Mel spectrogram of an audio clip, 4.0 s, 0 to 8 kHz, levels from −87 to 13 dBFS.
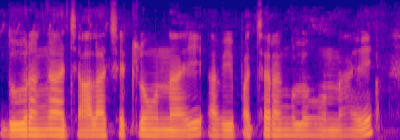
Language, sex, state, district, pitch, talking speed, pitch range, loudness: Telugu, male, Telangana, Mahabubabad, 120 Hz, 120 wpm, 115-120 Hz, -18 LUFS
